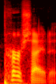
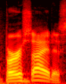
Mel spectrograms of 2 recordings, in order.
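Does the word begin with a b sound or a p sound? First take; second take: p; b. First: The word begins with a p sound. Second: The word begins with a b sound. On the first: The speaker calls it wrong. "I'm saying Persitis" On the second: The speaker calls it right. "There we go"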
